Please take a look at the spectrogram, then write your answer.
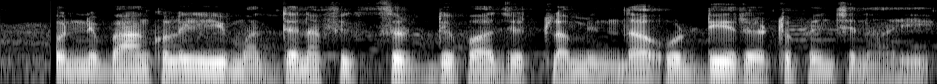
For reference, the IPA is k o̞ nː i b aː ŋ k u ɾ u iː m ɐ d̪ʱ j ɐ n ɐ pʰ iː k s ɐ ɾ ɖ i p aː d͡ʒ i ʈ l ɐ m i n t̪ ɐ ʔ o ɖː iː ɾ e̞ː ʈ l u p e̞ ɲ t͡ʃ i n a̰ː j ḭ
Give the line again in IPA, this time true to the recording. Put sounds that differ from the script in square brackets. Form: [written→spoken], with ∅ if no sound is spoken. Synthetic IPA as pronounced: k o̞ nː i b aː ŋ k u [ɾ→l] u iː m ɐ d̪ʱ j ɐ n ɐ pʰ [iː→i] k s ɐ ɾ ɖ i p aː d͡ʒ i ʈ l ɐ m i n [t̪→d̪] ɐ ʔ o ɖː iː ɾ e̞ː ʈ l u p e̞ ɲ t͡ʃ i n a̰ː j ḭ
